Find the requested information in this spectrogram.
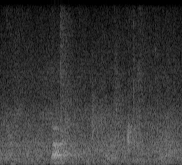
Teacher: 这是要舌头放在牙龈上一点的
